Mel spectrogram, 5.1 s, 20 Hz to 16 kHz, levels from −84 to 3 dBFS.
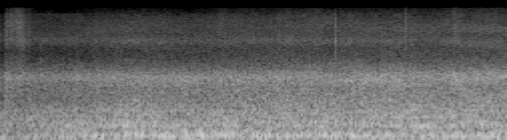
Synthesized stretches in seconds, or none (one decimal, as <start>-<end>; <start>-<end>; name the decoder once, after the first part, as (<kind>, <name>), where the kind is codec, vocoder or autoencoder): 0.8-1.9 (codec, SNAC); 3.0-4.4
